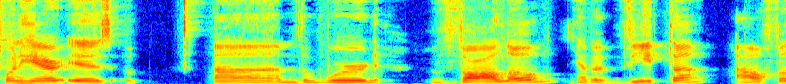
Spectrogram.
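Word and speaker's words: βάλλω: by yourself next one here is the word valo you have a Vita Alpha Lambda the lambda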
